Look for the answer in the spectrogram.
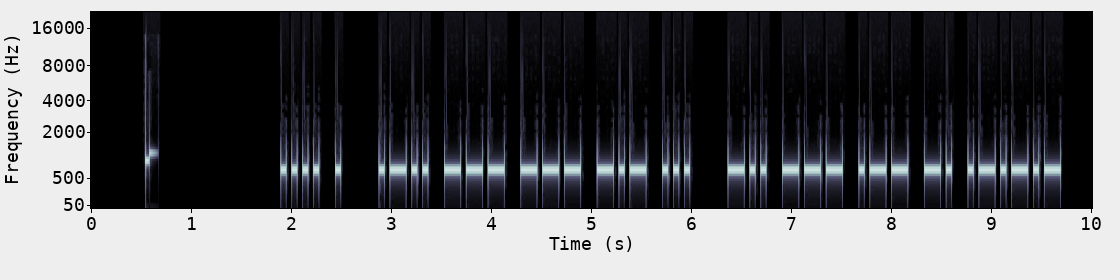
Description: Morse code, heard as a keyed tone, about 22 wpm, 700 Hz. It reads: HE LOOKS DOWN.
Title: Additional Easy Phrases 22wpm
